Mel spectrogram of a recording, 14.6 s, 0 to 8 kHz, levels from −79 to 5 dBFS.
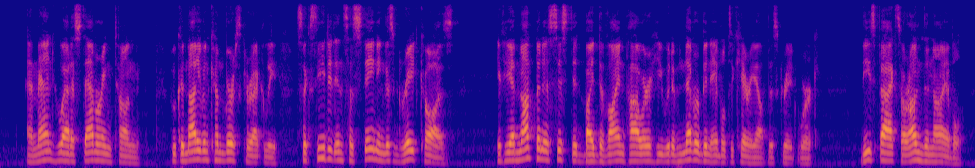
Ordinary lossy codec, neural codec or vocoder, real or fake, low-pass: Opus, 64 kbps; codec, 16 kHz, 8 kbps, FreqCodec, smaller model; fake; 7.2 kHz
